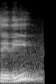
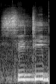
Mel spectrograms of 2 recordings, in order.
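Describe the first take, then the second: First: It is said in an American accent. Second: It is said in a non-American accent. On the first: "সিটি হচ্ছে American accent" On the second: "সিটি বলতে পারেন"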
